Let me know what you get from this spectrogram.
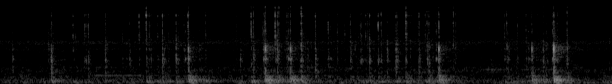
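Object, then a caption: Mechanical keyboard with plastic keycaps. Fingertips of both hands with long nails type on a backlit mechanical keyboard with black plastic keycaps. The result is a steady, irregular stream of short, crisp clicks and clacks with a bright top and a soft low thock beneath. A few louder keystrokes stand out, each dying away almost instantly.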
